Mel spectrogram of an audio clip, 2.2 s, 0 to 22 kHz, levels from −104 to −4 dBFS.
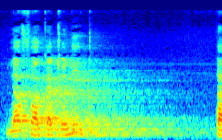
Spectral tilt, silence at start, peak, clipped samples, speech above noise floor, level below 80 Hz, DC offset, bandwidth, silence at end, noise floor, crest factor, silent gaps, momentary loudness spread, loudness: -5.5 dB/octave; 0.05 s; -12 dBFS; under 0.1%; 24 dB; -70 dBFS; under 0.1%; 16 kHz; 0 s; -53 dBFS; 20 dB; none; 20 LU; -30 LUFS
